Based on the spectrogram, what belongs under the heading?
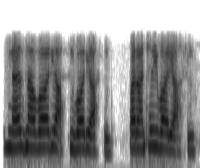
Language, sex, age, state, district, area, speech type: Kashmiri, female, 18-30, Jammu and Kashmir, Budgam, rural, conversation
